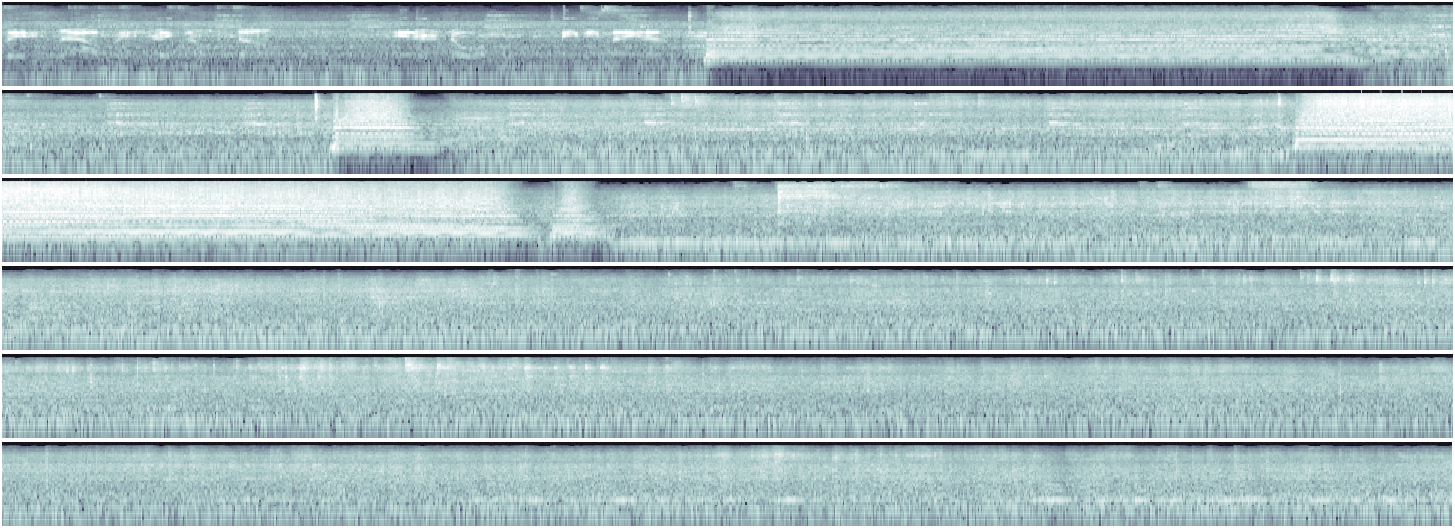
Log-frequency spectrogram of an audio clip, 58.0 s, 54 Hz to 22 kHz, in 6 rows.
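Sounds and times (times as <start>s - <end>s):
rail cars clickety-clack: 0.0s - 58.0s
locomotive horn blasts: 4.4s - 9.9s, 11.8s - 13.3s, 18.2s - 23.8s, 55.2s - 58.0s.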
